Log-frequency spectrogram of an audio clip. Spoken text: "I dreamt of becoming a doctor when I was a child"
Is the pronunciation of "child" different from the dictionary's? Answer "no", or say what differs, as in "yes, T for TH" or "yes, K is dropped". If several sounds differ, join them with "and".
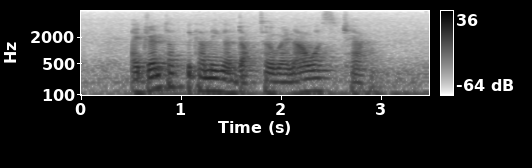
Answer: yes, D is dropped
